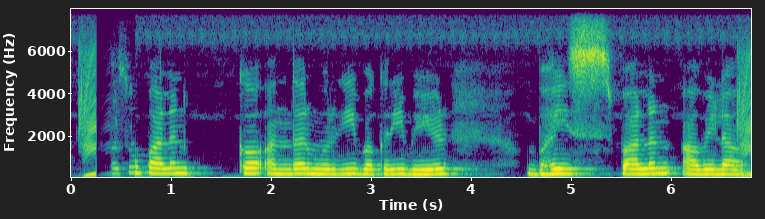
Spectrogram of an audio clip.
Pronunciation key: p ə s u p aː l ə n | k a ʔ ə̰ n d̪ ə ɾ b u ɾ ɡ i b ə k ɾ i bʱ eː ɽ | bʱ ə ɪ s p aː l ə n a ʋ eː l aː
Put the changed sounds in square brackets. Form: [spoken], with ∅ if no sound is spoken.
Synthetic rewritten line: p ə s u p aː l ə n | k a ʔ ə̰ n d̪ ə ɾ [m] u ɾ ɡ i b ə k ɾ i bʱ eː ɽ | bʱ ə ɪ s p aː l ə n a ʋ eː l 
